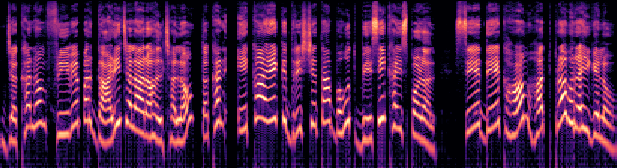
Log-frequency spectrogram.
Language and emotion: Maithili, surprised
